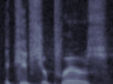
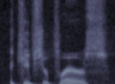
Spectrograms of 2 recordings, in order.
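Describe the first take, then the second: No difference in how they are said.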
